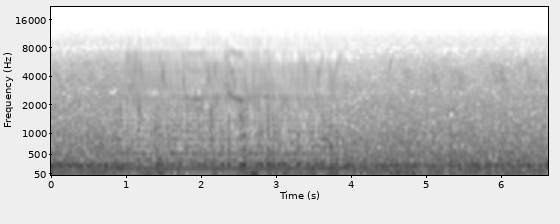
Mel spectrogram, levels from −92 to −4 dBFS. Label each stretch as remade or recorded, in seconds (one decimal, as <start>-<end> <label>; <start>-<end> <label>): 0.0-0.9 recorded; 0.9-3.9 remade; 3.9-6.6 recorded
